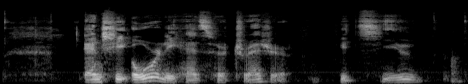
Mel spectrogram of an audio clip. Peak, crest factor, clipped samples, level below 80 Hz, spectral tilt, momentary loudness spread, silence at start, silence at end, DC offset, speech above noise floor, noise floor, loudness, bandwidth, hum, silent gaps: -2 dBFS; 22 dB; under 0.1%; -66 dBFS; -2.5 dB/octave; 26 LU; 0.2 s; 0.15 s; under 0.1%; 23 dB; -46 dBFS; -21 LUFS; 14 kHz; none; none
